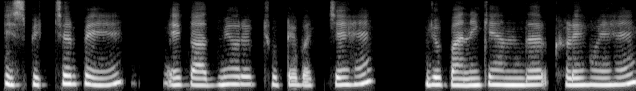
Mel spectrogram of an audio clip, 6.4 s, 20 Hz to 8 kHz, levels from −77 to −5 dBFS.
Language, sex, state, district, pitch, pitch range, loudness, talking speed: Hindi, female, Odisha, Khordha, 235 Hz, 230-255 Hz, -15 LUFS, 160 wpm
